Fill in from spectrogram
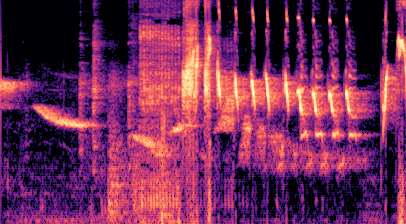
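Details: Greater green leafbird giving a drawn-out descending whistle, then a burst of harsh noise followed by a rapid, evenly spaced series of sharp chirping notes.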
